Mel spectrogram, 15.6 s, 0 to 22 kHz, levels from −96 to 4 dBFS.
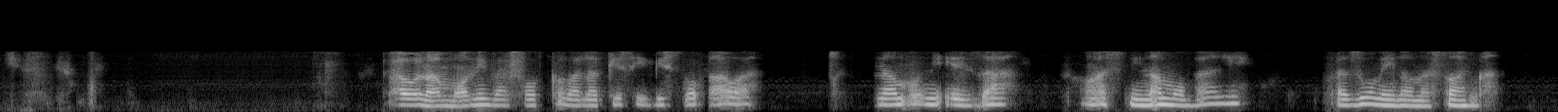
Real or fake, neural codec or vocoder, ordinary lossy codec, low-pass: fake; codec, 16 kHz in and 24 kHz out, 0.6 kbps, FocalCodec, streaming, 4096 codes; AAC, 16 kbps; 7.2 kHz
